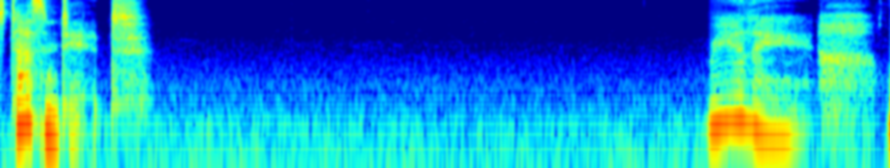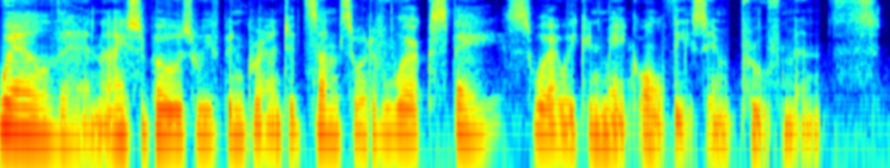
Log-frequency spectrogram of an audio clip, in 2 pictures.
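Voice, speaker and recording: A woman's voice: lowish voice, slow pace, creaky, a little mellow, dry recording, exaggerated voice. A woman playing a proud, sardonic commandant and inventor in a sci-fi audio drama, with a dry, haughty manner. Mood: grudging, curious. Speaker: voice actor and creator. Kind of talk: sci-fi audio roleplay acting.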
